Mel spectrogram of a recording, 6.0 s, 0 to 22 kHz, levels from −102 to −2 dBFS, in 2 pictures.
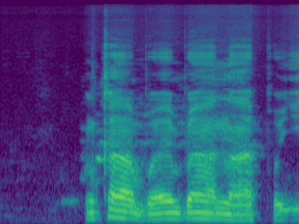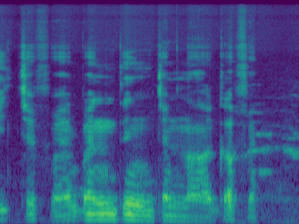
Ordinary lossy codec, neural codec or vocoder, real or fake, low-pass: none; vocoder, 48 kHz, 128 mel bands, Vocos; fake; none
